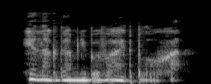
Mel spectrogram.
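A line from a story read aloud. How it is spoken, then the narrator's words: Quiet mutter. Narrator (Russian): тихо пробормотала я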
